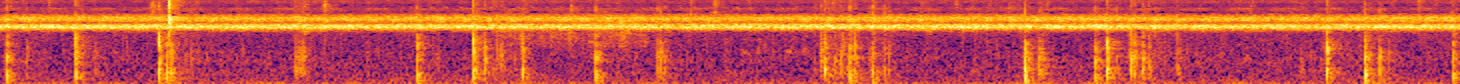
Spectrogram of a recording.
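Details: Constant shrill trilling from many grass insects fills an early autumn night, with sharp intermittent crunches and clicks sounding over the chorus.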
